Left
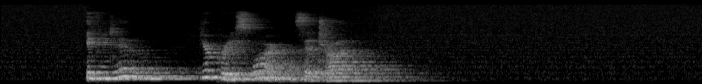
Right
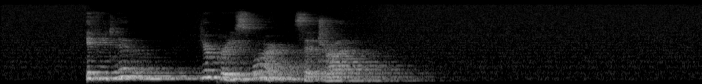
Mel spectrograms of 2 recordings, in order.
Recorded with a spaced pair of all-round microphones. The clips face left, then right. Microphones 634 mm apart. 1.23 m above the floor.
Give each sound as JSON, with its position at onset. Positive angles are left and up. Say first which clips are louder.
{"t": 0.9, "sound": "a woman speaking", "louder": "left 1 dB", "side_deg": -40, "distance_m": 1.5}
